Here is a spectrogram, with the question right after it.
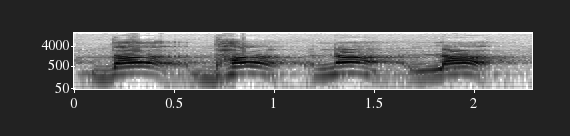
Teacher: इन वर्णों का उच्चारण करते समय हमें अपनी जिह्वा को दंत में स्पर्श करना पड़ता है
